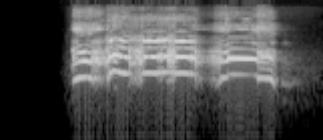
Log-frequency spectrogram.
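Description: A rooster crowing once, starting about half a second in: a short rising opening, a long held note, and a last note that falls away at the end.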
